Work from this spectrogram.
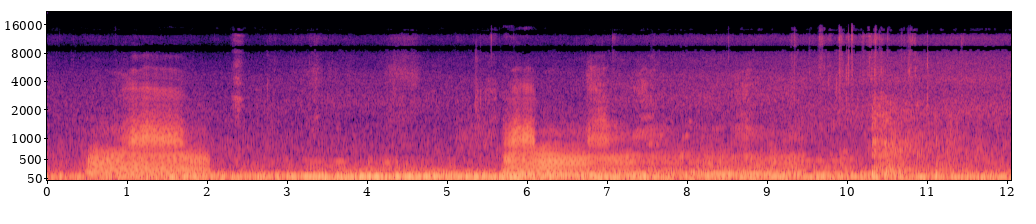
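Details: Hungry black stray cat living outside growls to keep food from a beige cat: drawn-out harmonic growl-yowls of about 1.5 s, at roughly 1, 6 and 10 seconds, over steady low rumbling background noise.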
